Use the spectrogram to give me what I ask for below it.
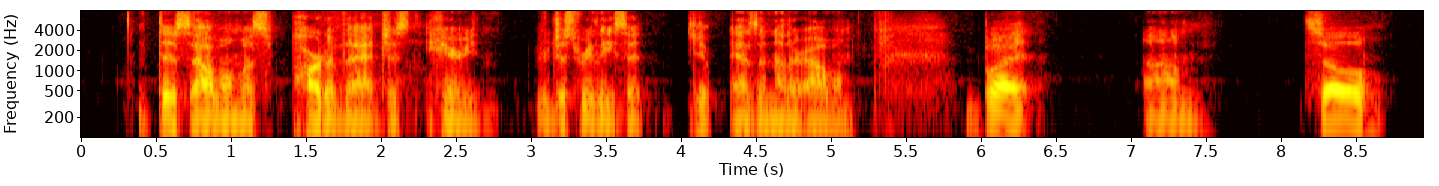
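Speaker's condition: No condition

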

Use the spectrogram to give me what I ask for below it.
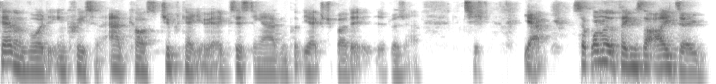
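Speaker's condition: No condition

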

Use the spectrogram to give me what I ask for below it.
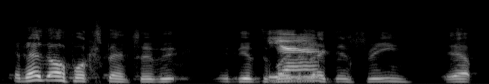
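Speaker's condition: Cerebral palsy; uses a wheelchair, strong startle to loud sounds

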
